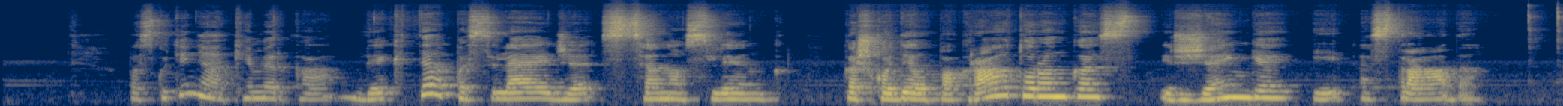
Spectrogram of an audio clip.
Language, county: Lithuanian, Panevėžys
